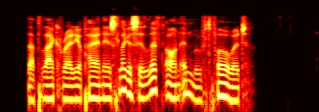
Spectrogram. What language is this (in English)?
English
